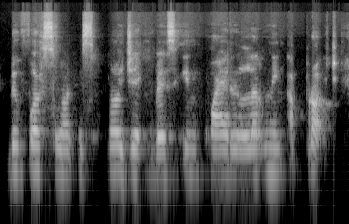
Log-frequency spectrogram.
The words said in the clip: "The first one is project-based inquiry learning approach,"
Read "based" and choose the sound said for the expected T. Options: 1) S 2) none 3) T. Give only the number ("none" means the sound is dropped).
2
